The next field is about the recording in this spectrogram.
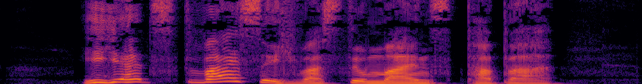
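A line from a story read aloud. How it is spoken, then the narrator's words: Called out. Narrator (German): rief sie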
